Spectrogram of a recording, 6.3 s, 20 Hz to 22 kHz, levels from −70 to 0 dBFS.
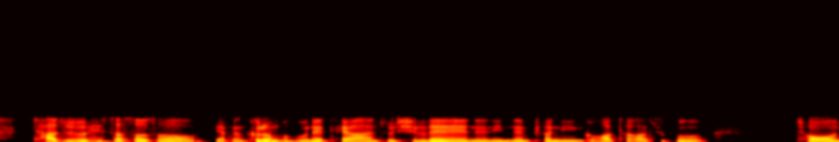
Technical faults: none

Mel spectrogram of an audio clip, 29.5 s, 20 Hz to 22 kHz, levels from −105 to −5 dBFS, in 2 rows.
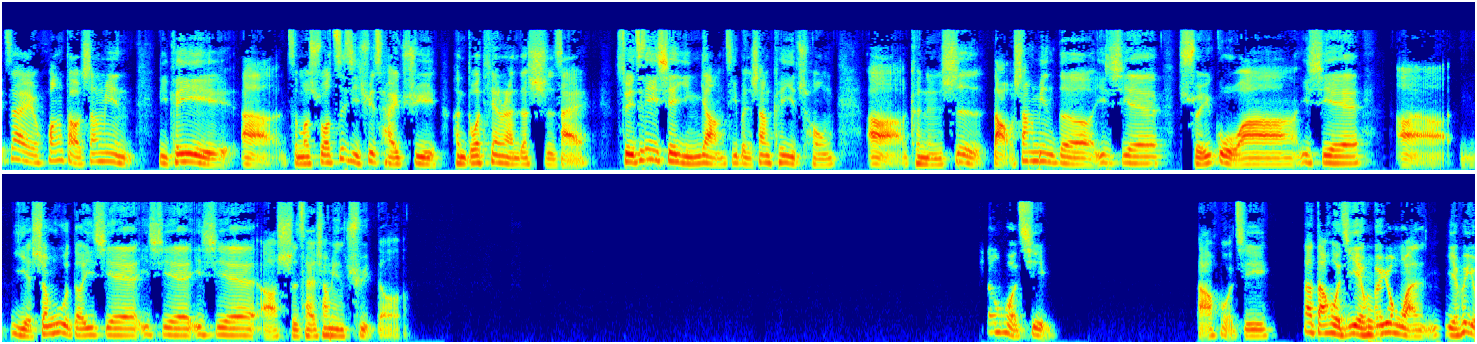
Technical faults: damaged data in a compressed stream

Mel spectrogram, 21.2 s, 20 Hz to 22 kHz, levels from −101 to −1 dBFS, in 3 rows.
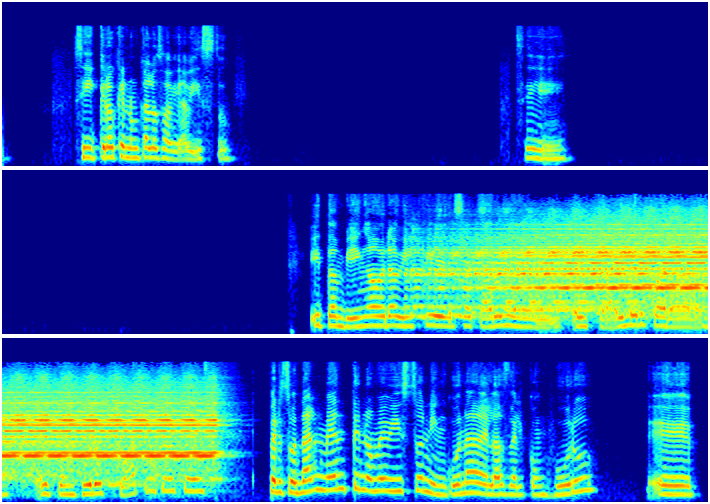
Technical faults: feedback howl

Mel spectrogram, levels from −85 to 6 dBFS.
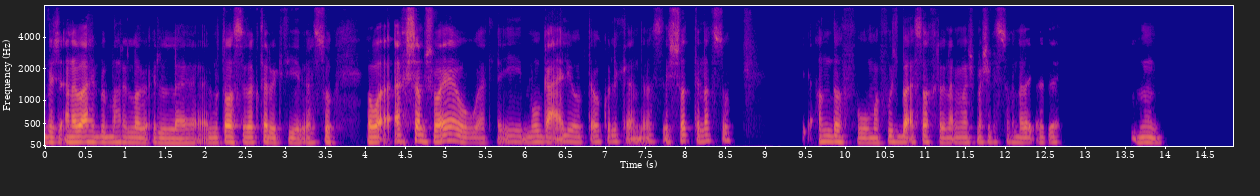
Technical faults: none

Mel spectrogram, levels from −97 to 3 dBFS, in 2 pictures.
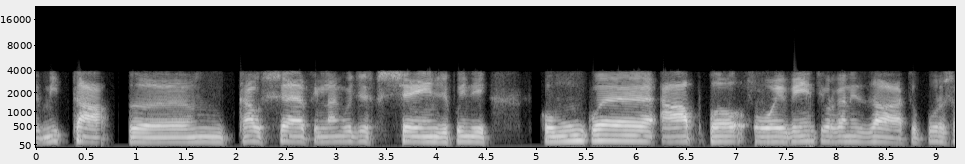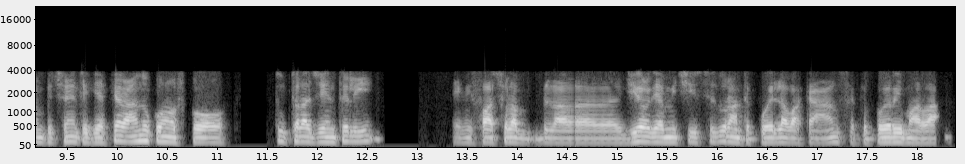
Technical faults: packet loss with pitch repetition

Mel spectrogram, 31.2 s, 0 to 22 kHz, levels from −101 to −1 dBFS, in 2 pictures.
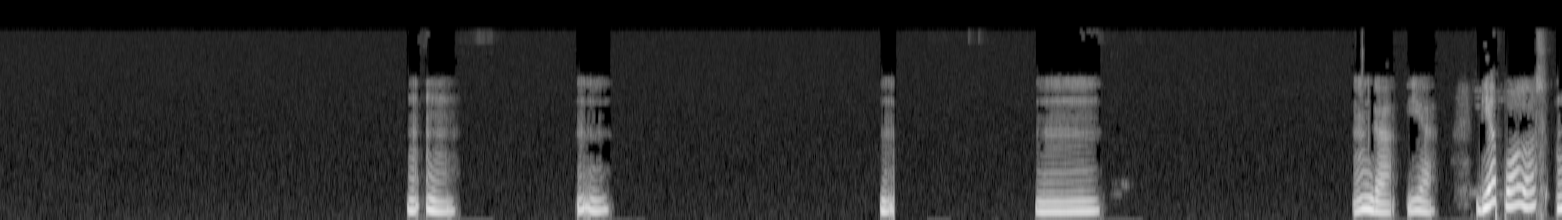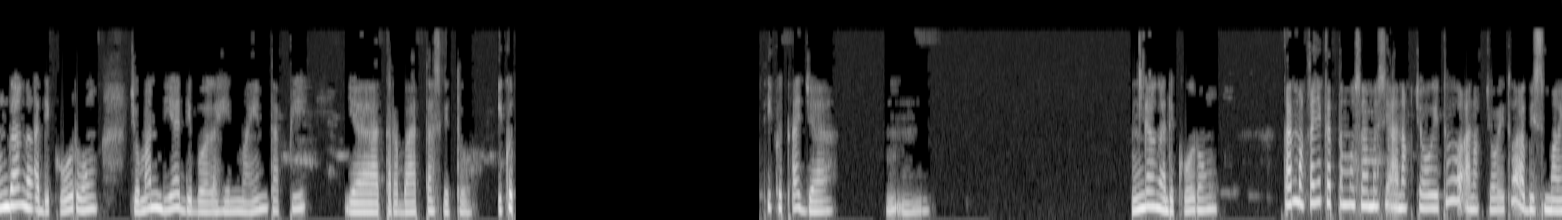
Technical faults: digital wireless dropout; rebuffering stall

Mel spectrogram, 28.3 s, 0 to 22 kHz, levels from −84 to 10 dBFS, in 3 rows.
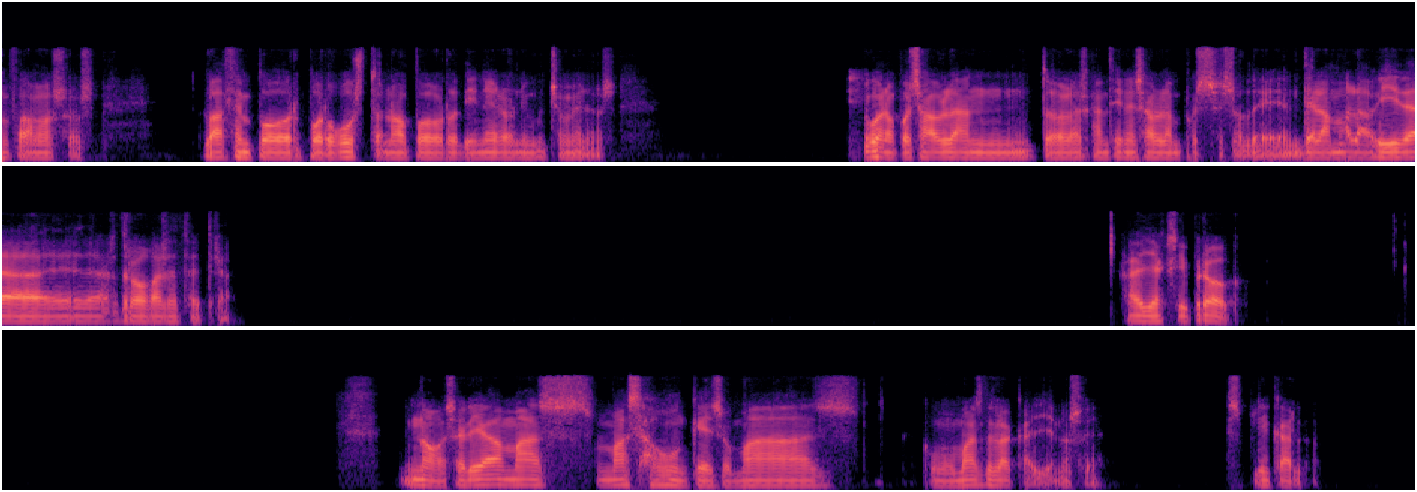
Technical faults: Speex codec; VoIP packet loss concealed by the speech codec

